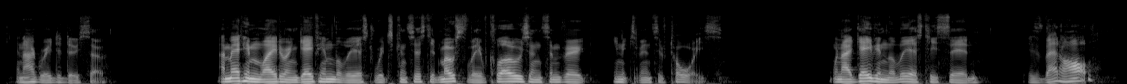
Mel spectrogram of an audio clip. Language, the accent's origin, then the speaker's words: English; Lexington, Georgia, United States; also born or lived in Buford, Georgia / Athens, Georgia; My mom, brother, and I moved from Buford to Lexington in December of my sixth year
